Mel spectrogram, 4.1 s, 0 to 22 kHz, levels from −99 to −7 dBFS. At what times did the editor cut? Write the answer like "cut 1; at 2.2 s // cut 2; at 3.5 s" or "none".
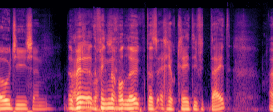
cut 1; at 2.1 s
